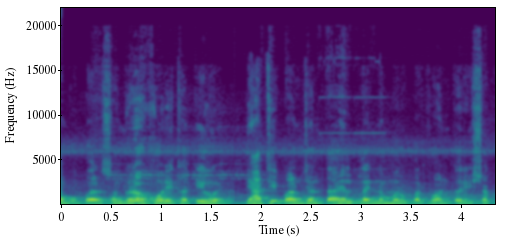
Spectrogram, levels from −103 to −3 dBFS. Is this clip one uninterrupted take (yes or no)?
no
